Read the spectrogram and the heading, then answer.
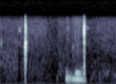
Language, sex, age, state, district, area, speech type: Hindi, female, 18-30, Madhya Pradesh, Chhindwara, urban, conversation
